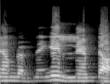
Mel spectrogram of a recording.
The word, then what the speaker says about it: lambda: लैम्डा LEMDA। मेरा बेटा इसको लैम्डा प्रोनाउंस कर दे LEMDA।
